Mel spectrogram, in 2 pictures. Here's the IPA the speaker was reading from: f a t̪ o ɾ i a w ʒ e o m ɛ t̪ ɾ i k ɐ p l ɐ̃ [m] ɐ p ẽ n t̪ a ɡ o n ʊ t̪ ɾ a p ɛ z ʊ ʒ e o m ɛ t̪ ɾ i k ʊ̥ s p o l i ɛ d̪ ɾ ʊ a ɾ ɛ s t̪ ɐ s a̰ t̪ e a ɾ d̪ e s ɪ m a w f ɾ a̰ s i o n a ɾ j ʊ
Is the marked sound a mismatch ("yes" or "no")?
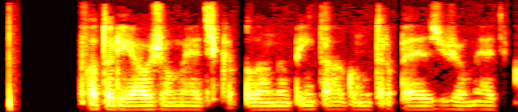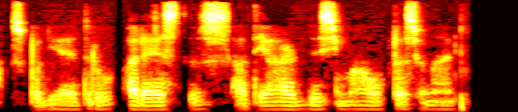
yes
